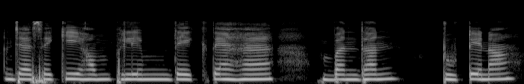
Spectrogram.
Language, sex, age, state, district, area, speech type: Hindi, female, 18-30, Uttar Pradesh, Ghazipur, rural, spontaneous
